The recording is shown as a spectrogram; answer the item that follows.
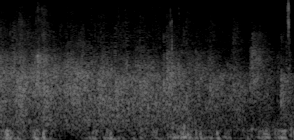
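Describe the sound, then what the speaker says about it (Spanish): A church congregation applauds visiting sisters, a soft, distant wash of steady clapping that fills the whole moment without voices. "Le damos un aplauso a nuestras hermanas"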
